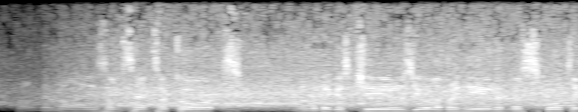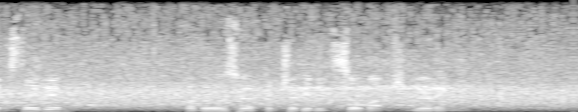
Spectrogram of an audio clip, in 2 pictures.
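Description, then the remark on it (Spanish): A standing ovation from the scientific community for a University of Oxford scientist who co-designed the Oxford AstraZeneca vaccine: loud, sustained applause from a large crowd fills the whole stretch, with voices calling and cheering prominently over the dense clapping. “que codiseñó la vacuna de Oxford AstraZeneca con una gran ovación de pie dentro del gremio una gran ovación de pie dentro del gremio científico es conocida por ser una de las líderes mundiales en vacunología.”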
